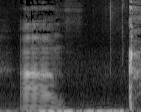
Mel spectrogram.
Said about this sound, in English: excuse me. Oh, I need a cough.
